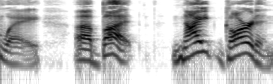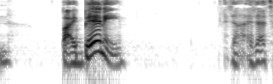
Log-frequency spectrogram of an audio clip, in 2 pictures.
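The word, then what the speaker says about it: BENEE: to be listening to benny her her name is spelled b-e-n-e-e-b-e-n-e-e so when you say benny it just seems weird um but that is her name all right anything about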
